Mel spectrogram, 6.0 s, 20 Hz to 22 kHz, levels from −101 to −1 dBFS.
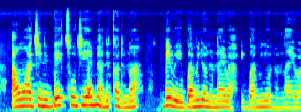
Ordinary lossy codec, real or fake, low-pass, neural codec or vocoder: Opus, 64 kbps; real; 14.4 kHz; none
